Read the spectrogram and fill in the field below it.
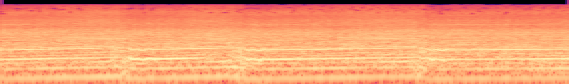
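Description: Gear changes make the engine note jump sharply.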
